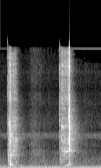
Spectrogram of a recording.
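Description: Small hobby RC servo whirring briefly twice, about a second apart, as its arm swings against the switch that turns the hammer's electromagnet on.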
